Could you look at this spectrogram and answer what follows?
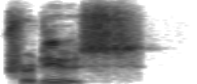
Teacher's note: so if it's the verb the stress is at the End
